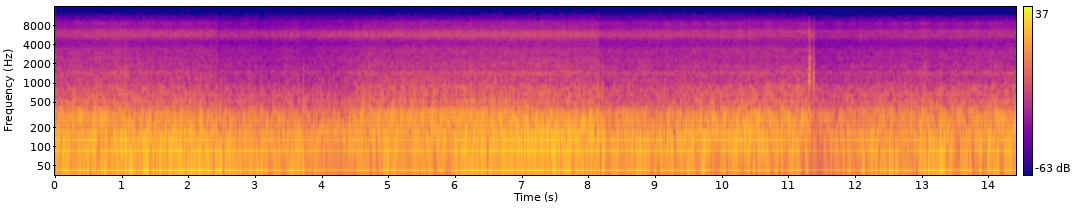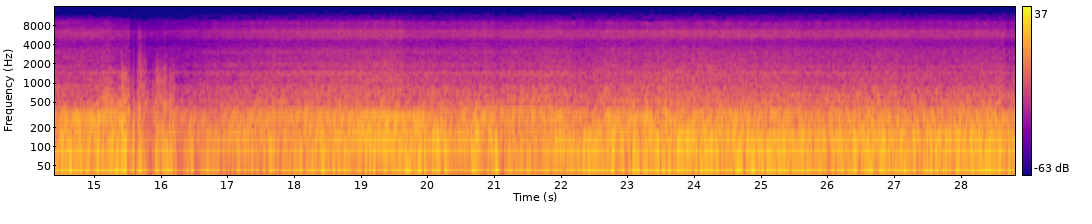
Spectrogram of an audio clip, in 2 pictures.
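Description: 2018 Yamaha XT250's single-cylinder four-stroke engine running while being ridden on a dirt trail, its pitch and loudness shifting with the throttle a few times, with a brief dip about halfway through.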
